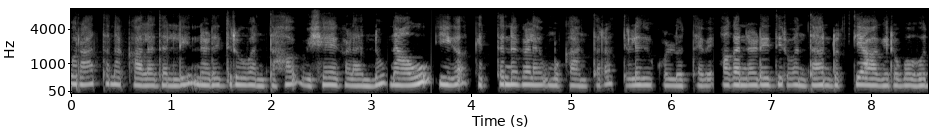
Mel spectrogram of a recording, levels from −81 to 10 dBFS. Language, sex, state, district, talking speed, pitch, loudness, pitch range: Kannada, female, Karnataka, Mysore, 90 wpm, 195 Hz, -24 LUFS, 190-210 Hz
